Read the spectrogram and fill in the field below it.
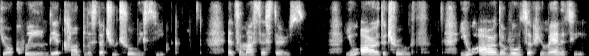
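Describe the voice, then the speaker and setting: With a fairly high, slightly mellow voice, this spoken word poet appears as a guest. Her casual conversation gives way to rhythmic verse, which she declaims with rhymes.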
